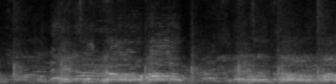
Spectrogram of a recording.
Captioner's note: crowd chanting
